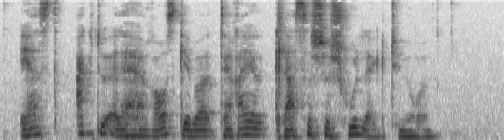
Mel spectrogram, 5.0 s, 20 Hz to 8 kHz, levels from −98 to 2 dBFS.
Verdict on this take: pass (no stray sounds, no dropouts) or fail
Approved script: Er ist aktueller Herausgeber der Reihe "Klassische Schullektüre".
pass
